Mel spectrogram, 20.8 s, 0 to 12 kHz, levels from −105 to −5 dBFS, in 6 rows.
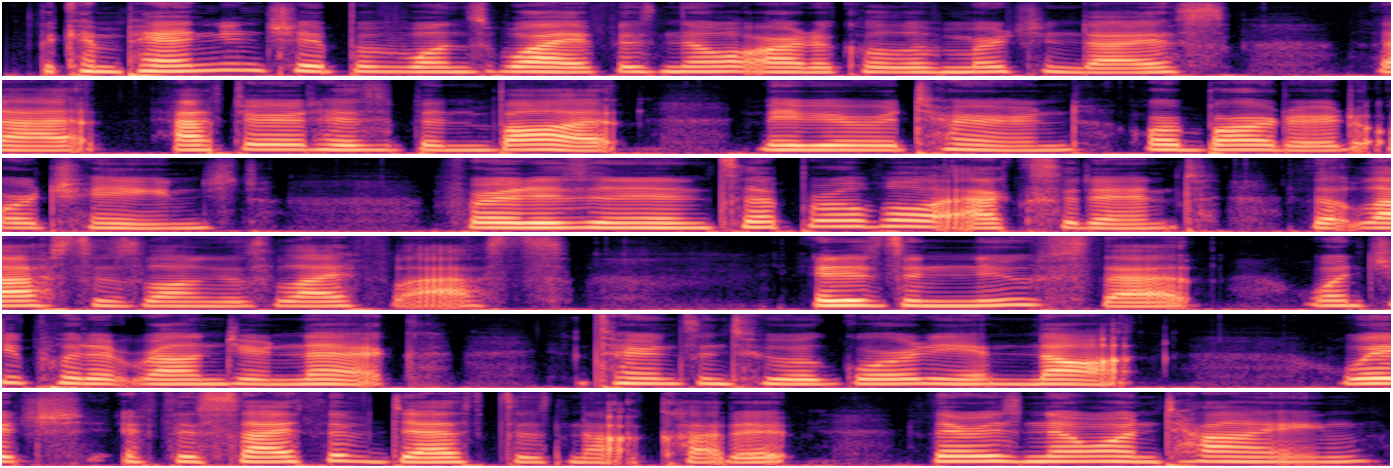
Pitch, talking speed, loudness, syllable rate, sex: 215 Hz, 195 wpm, -19 LUFS, 5.5 syllables/s, female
